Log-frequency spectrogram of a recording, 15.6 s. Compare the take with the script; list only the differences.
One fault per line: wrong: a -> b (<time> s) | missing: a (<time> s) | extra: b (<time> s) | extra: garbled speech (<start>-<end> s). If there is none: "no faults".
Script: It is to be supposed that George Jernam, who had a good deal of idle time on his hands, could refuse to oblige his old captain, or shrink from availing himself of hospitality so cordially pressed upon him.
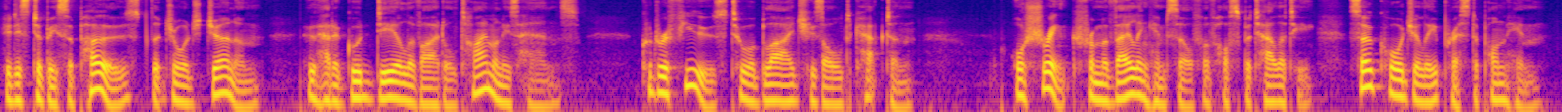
no faults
